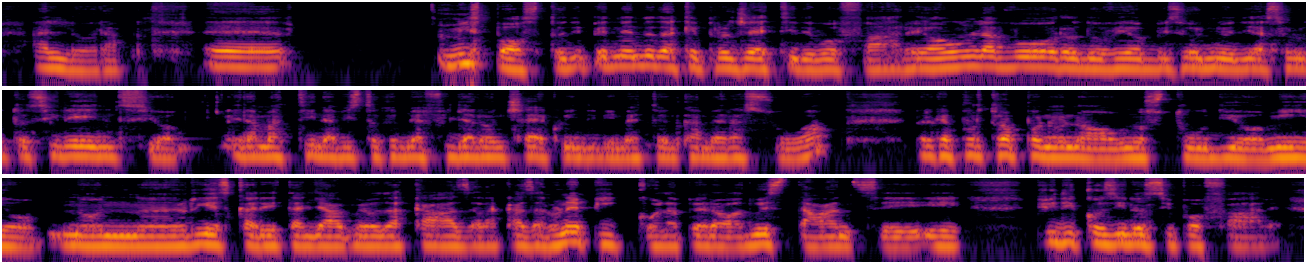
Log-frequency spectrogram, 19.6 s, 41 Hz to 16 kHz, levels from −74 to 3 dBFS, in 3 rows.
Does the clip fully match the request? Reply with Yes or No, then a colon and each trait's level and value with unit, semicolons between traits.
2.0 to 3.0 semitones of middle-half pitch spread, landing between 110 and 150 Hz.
Yes: narrow, 2.4 semitones; medium, 140 Hz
